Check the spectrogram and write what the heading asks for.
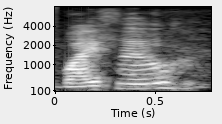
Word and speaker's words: waifu: It's pronounced waifu.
